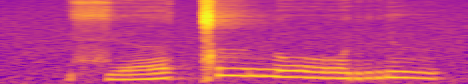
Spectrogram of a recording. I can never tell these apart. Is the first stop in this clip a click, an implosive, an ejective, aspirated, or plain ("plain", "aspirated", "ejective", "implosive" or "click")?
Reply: click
